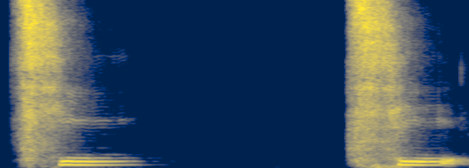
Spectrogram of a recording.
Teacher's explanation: esa explosión de aire es lo que queremos con la Q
